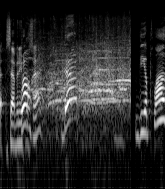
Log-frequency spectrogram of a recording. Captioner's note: cheers; cheers continue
